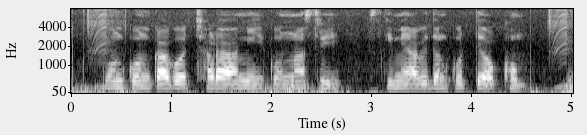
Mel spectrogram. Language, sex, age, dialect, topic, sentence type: Bengali, male, 36-40, Northern/Varendri, banking, question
